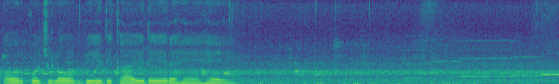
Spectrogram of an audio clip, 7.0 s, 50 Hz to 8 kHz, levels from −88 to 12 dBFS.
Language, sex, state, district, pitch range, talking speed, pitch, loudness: Hindi, female, Rajasthan, Jaipur, 195-200 Hz, 70 wpm, 195 Hz, -15 LUFS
